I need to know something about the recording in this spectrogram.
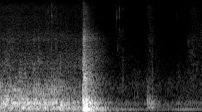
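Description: A low rumbling handling noise, then a single sharp knock a little under a second in, like something set down on a hard surface.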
